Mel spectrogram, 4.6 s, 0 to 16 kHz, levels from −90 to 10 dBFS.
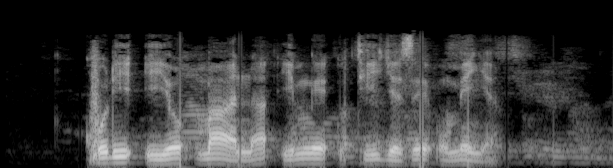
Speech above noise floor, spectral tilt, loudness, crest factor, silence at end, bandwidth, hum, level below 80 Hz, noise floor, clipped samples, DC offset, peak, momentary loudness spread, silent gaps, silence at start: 48 dB; -4.5 dB/octave; -16 LUFS; 16 dB; 0.4 s; 7.6 kHz; none; -50 dBFS; -63 dBFS; under 0.1%; under 0.1%; -2 dBFS; 9 LU; none; 0.65 s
